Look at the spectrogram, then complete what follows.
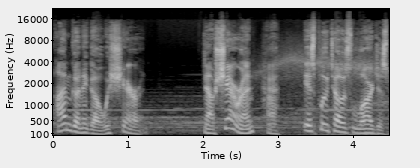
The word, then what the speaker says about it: Charon: the most mysterious one, Charon, also pronounced Sharon. So, you can pronounce it however you like. I'm going to go with Sharon.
